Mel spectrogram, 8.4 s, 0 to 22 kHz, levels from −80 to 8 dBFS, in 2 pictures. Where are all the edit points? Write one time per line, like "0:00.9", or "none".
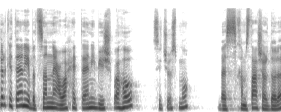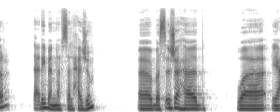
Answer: none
